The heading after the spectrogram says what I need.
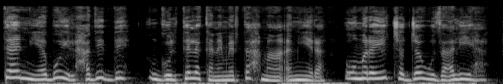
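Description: A woman playing a young Upper Egyptian husband who defies his father and protests in a rapid rush of words. The voice stays mellow and soft-edged, like a storybook reading. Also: on the high side, close to an everyday voice. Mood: protesting. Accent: Upper Egyptian Arabic. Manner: pleading, protesting.

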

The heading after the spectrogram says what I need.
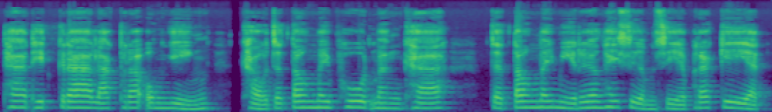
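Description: A woman's voice: mid-range voice, fairly even intonation, normal speed, warm tone, natural voice. A woman voicing a loyal, flustered young palace maid in an audiobook reading, with urgent, pleading delivery.

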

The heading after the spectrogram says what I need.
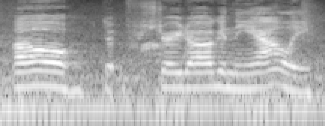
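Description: A woman's voice: mid-range voice, steady tone, moderate pace. A woman talking casually to her viewers as she cooks in her home kitchen, narrating each step as she goes. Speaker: cooking vlogger. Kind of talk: casual cooking chat. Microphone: camera on the counter. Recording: noisy home recording. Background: household noise, dogs barking.

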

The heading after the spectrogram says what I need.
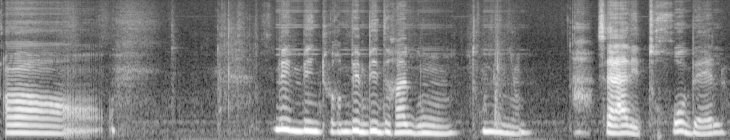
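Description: A woman's voice: medium pitch, fairly even intonation, slow, long pauses, dark tone. A tired woman with a French accent, chatting casually and enthusiastically about her books in a vlog. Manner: chatty and enthusiastic, self-mocking. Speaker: vlogger. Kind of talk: casual chat, showing books.

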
